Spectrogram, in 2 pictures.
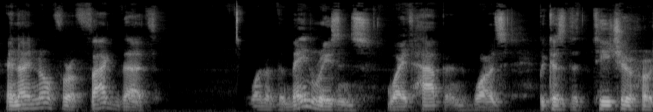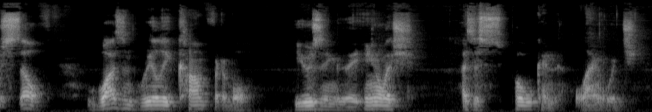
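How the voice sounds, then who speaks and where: A Latvian vlog host, whose first language is Latvian, talks casually on his own in a lower voice that is animated and unhurried. He is emphatic, addresses viewers directly, and often asks "right?"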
